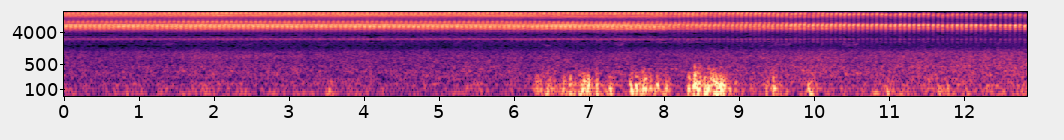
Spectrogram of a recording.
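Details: Late-season large brown cicada giving a constant high sizzling buzz, with a few soft low thumps partway through and the sound fading slightly toward the end.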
